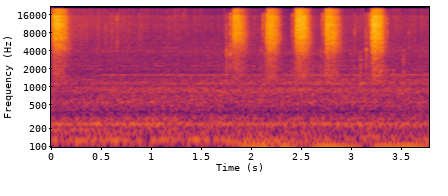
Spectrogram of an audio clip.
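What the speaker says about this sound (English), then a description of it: "Now let's give it a little spritz just before we wrap it up." Spray bottle spritzing pork ribs before foil wrapping on a pellet grill, four short hissing bursts in quick succession over a steady background hum, close and fairly loud.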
